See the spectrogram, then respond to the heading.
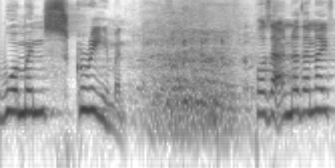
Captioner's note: audience laughing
